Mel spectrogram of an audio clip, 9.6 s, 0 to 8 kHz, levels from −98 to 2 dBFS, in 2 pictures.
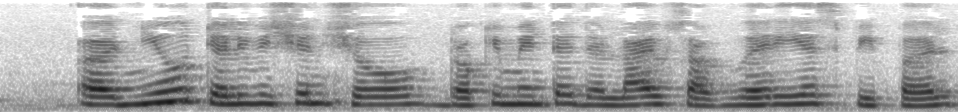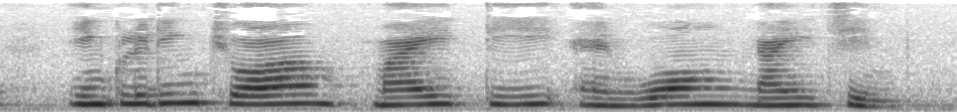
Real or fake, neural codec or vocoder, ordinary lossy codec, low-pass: real; none; MP3, 32 kbps; 7.2 kHz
